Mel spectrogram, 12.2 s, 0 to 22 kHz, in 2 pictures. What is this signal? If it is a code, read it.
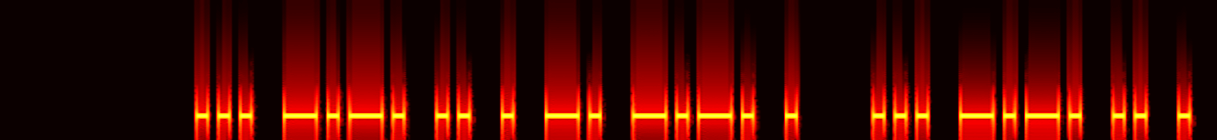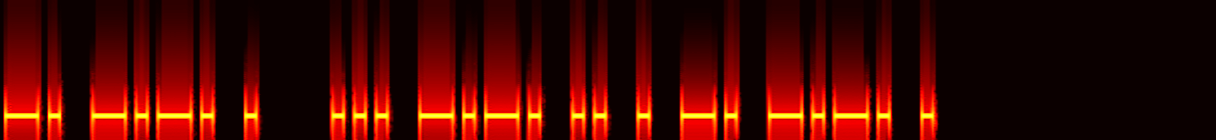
Morse code, heard as a keyed tone, about 22 wpm, 700 Hz. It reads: SCIENCE SCIENCE SCIENCE
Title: Top 500 Words Repeated 22wpm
